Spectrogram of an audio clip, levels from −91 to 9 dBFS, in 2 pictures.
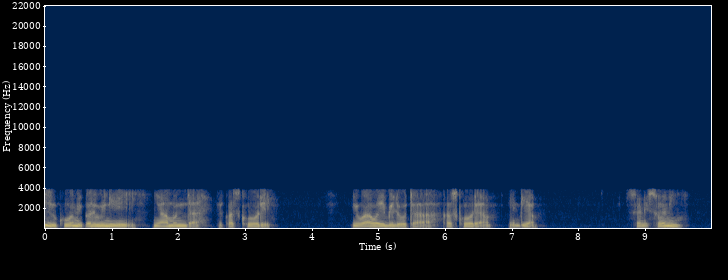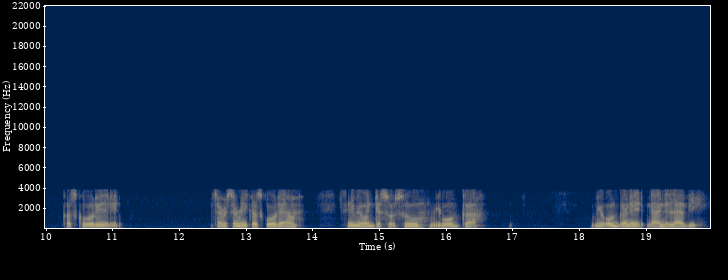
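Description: From start to finish the speech has gone through a GSM full-rate codec, with the line band running roughly 150 Hz to 3.5 kHz. The excitation is rebuilt from sparse regular pulses, giving that plainly buzzy, gravelly edge, which fits the old 13 kbps mobile codec.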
